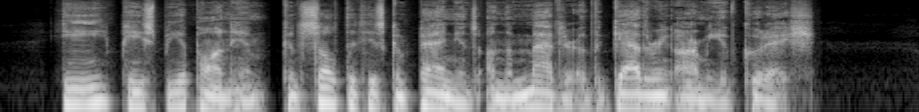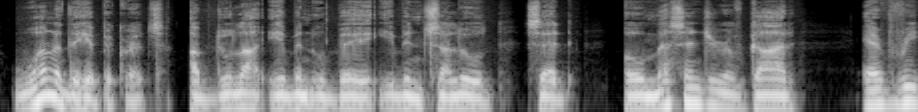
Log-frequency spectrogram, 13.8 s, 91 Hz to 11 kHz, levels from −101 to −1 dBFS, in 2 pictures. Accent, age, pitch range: American, 60-79, 85-110 Hz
